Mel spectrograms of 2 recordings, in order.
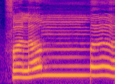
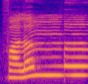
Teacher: Saya praktekkan ya, saya pencet hidung saya nih. Falamma ya, nggak masuk hidung, tapi kalau falamma itu masuk hidung ya. Jadi nanti gagal, al-jaubnya menjadi gagal.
